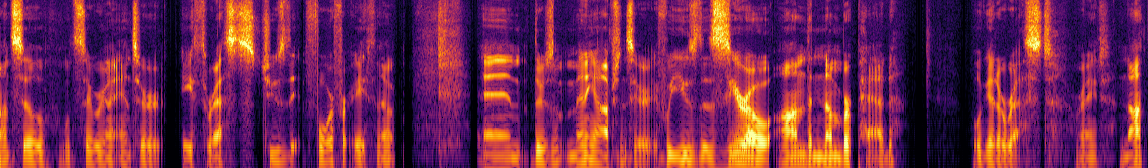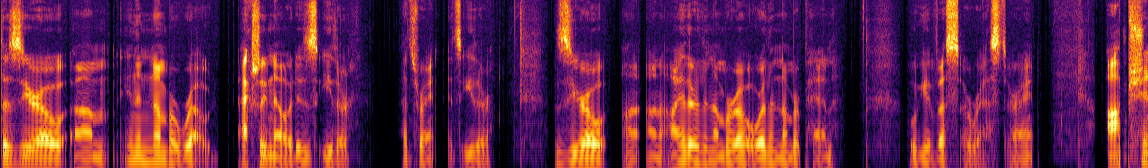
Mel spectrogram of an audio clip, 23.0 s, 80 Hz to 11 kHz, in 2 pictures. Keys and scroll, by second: 1.7 4, 9.4 0, 15.1 0, 18.4 Right, 20.1 0.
